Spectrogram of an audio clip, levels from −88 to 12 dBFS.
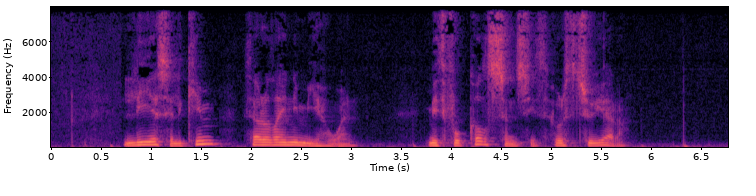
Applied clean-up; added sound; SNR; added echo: none; none; none; none.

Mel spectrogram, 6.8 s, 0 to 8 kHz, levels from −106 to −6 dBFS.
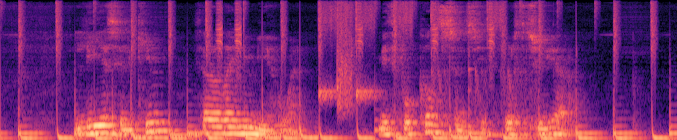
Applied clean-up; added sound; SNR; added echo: none; Drum kit; 4 dB; reverberation time 0.6 s.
